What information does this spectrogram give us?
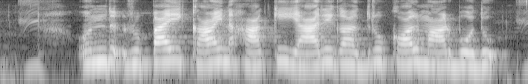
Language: Kannada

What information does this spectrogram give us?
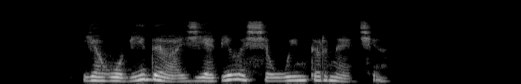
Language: Belarusian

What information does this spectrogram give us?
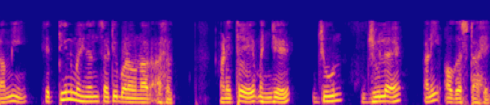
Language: Marathi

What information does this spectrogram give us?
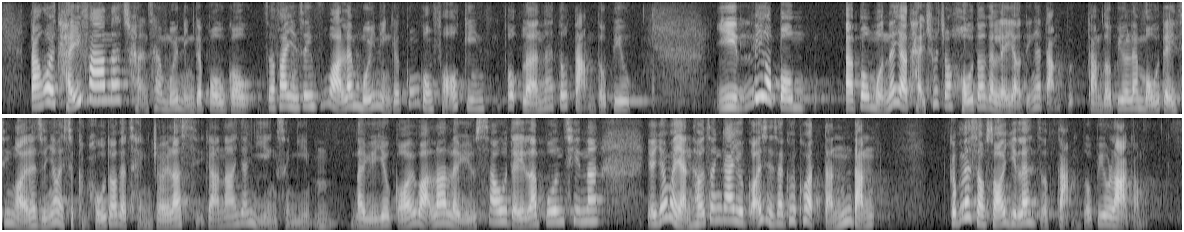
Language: Cantonese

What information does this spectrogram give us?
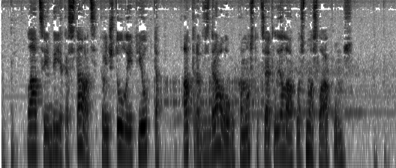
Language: Latvian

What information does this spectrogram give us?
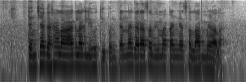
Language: Marathi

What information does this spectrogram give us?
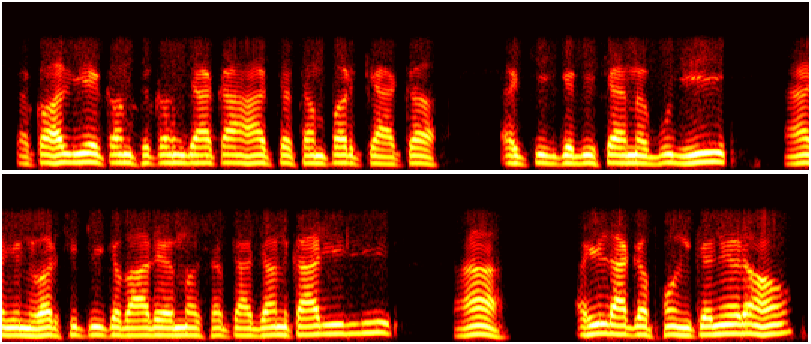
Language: Maithili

